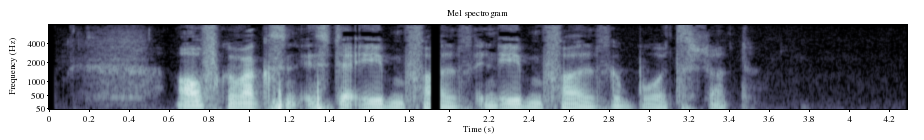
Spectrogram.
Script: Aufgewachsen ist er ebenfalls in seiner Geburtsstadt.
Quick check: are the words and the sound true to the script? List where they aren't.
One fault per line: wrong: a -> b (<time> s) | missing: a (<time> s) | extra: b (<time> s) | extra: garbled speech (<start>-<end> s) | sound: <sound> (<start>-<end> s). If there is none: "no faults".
sound: dropout (1.9-2.0 s)
wrong: seiner -> ebenfalls (2.2 s)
